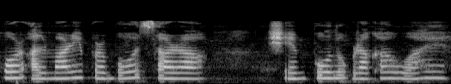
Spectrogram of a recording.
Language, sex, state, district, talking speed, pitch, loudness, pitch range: Hindi, female, Arunachal Pradesh, Lower Dibang Valley, 135 wpm, 280 Hz, -18 LUFS, 270-295 Hz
